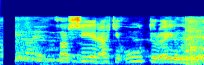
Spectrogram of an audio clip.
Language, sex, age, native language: Icelandic, male, 10, Icelandic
